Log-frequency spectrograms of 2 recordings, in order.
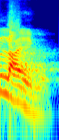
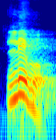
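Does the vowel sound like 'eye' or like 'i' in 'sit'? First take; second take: eye; short i. First: The vowel is long, like 'eye'. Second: The vowel is short, like 'i' in sit. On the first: It is used as an adjective. "अगर इसको adjective के रूप में use करेंगे तो ये हो जाएगा लाइव" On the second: It is used as a verb. "लिव तब है जब हम वर्ब के रूप में यूज करें"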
